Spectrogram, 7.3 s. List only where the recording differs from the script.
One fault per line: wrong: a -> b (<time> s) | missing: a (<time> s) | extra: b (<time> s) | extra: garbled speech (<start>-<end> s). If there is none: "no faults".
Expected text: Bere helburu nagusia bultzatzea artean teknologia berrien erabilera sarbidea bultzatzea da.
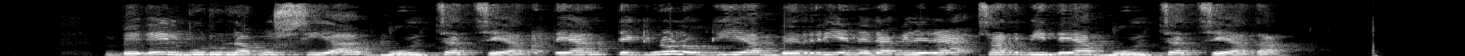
no faults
